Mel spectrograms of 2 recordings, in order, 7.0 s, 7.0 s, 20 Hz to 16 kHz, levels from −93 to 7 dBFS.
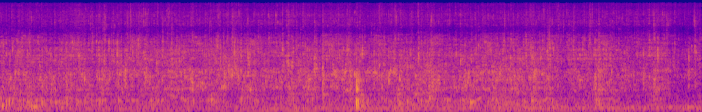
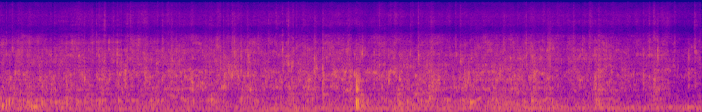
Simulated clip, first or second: second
